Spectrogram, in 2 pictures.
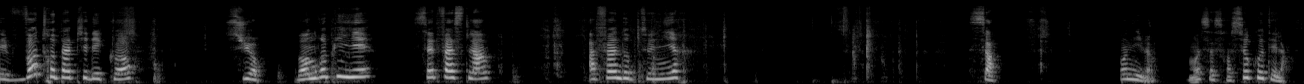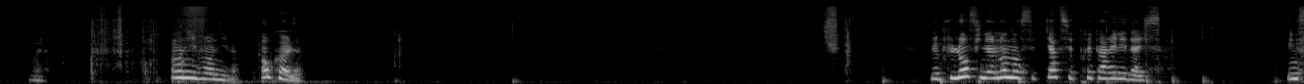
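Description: A woman talks calmly and close by, in short bursts with pauses.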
